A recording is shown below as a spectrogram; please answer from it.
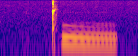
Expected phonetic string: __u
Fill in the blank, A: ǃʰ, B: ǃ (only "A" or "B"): B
